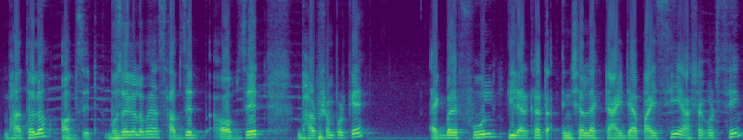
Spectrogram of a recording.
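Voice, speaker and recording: A man's voice: a little high, fast talker. A man teaching English grammar in a casual classroom style, asking questions and answering them himself. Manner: talkative, asks and answers his own questions. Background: noisy surroundings.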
